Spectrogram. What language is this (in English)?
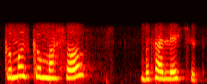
Kashmiri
